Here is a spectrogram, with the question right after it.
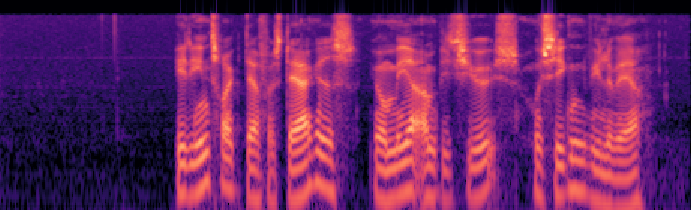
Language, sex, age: Danish, male, 55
